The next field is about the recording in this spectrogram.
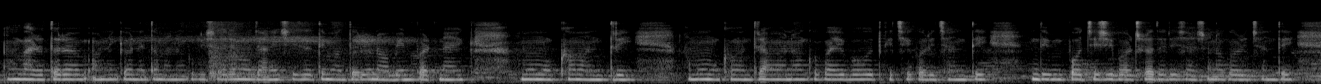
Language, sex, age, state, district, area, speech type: Odia, female, 18-30, Odisha, Malkangiri, rural, spontaneous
